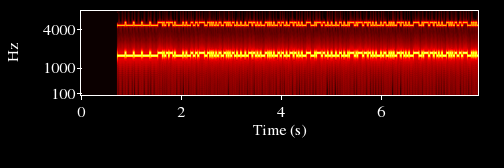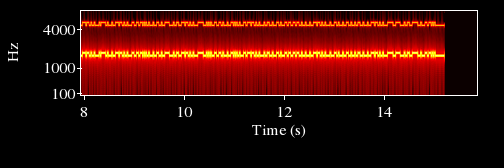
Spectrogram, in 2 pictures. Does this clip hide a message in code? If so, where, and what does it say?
Yes: RTTY (45.45 baud, 170 Hz shift) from 0.7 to 15.2 s, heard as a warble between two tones, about 1650 Hz centre. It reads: 8542401 470 9301033 26 53 4896 31 841092 568147 277801 71021 592574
